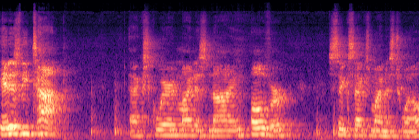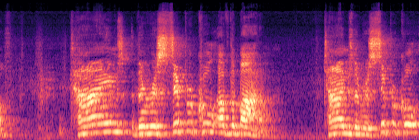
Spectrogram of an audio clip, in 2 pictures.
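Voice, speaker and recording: A high-pitched man speaks in an animated tone with ordinary pitch variation. Noticeable background noise and audible room echo surround his voice. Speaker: math teacher. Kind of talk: tutorial. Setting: video recording with on-camera guest. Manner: fast.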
